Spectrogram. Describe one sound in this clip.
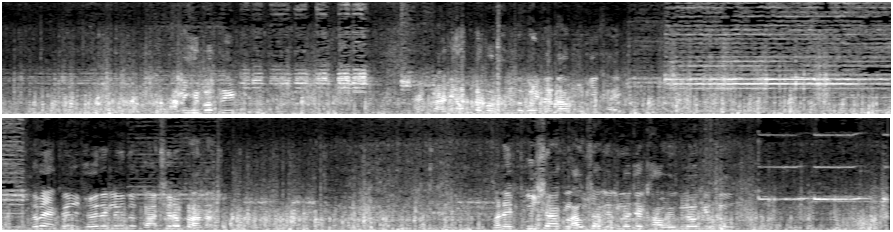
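A motorbike engine hums steadily while riding along a road.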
